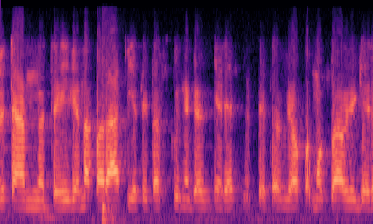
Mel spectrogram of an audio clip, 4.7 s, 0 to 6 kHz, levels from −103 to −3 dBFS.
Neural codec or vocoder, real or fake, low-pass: none; real; 5.4 kHz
